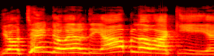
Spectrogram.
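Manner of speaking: high, loud hammed-up Spanish; mock Spanish. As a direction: belt it like a panicked cartoon maid.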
